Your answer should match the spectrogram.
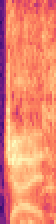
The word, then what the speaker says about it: Judd: Why are you still trying to find Jeb? – Judd. – Jed. – Jed. – Jed Weeby? – Judd. – Judd.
